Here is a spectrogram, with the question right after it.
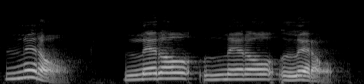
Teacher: you bring the tongue up and it slightly touches the upper palate it sounds like a D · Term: flap T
